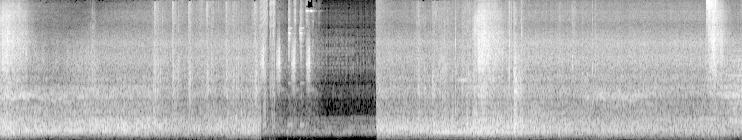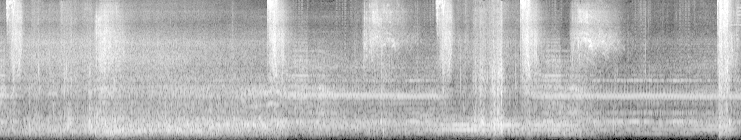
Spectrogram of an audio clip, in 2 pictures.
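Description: Strong wind gusts steadily outdoors.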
